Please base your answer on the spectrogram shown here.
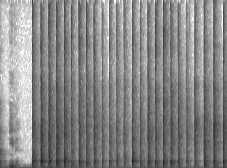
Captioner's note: hammering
